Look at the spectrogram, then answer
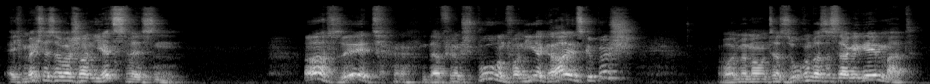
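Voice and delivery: pushing to go look at the tracks; curious companion. Acted. Companion urging the others toward the bushes, eager.

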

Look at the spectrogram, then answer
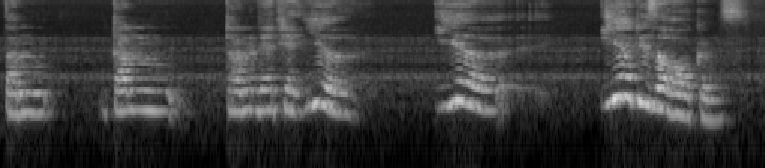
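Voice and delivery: faltering, then a loud amazed finish; dawning astonishment. A narrator's reading. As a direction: stumble toward the realization, astonished. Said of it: "indem seine Augen sich erweiterten".

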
